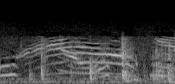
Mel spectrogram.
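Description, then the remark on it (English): Several cats yowl and meow over one another in a loud, close, continuous chorus of rising and falling wails, with no talking. “Have a seat and relax, if you don't mind the cats.”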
